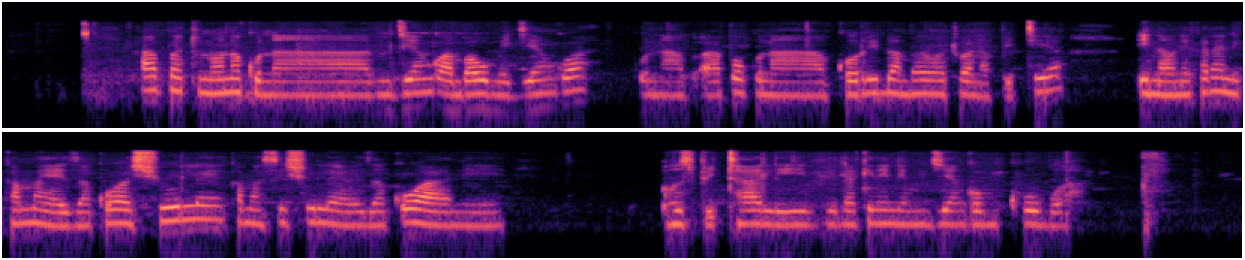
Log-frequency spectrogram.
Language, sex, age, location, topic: Swahili, female, 25-35, Kisii, education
